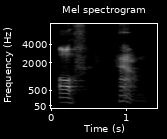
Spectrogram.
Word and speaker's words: Opham: But in fact, if you read it out phonetically, it's Opham, off Ham, and that village is still thriving today.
